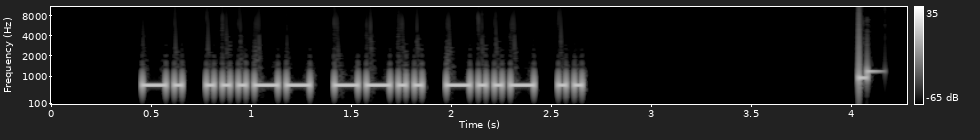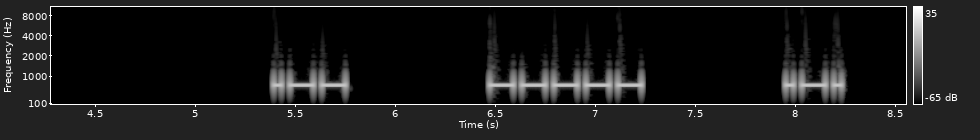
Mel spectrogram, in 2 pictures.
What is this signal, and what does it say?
Morse code, heard as a keyed tone, about 30 wpm, spaced as for 18 wpm, 700 Hz. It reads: N3ZXI W0R
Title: USA Call Signs - 5 Characters - 6x Character Spacing - 30wpm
